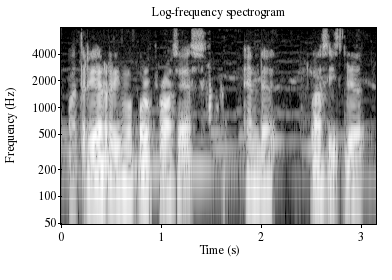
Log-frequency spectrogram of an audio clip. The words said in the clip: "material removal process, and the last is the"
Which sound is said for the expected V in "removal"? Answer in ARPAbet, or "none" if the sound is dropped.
F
